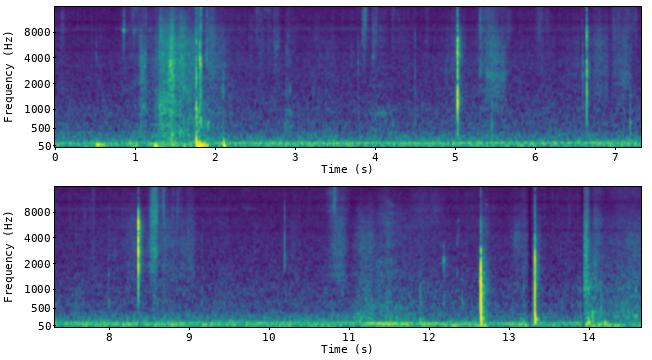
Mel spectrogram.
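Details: Joint cracking: several sharp, isolated pops over a quiet room hum, harmless cavitation.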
